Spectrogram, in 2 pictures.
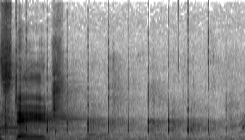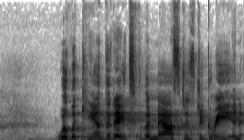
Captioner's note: applause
